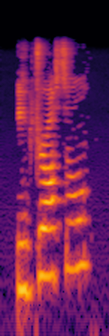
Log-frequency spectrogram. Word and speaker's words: Yggdrasil: And, yeah, I think that is so, so fascinating, and that is a very good point that Yggdrasil, that's how you pronounce it? Yep, the world tree.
